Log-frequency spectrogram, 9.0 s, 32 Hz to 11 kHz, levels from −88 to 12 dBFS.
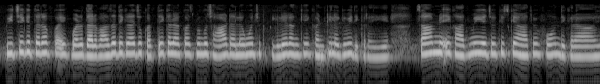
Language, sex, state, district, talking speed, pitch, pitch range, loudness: Hindi, female, Chhattisgarh, Bastar, 300 wpm, 255 Hz, 235-270 Hz, -22 LUFS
